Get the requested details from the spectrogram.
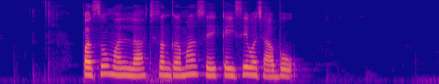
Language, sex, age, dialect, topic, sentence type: Chhattisgarhi, female, 18-24, Western/Budati/Khatahi, agriculture, question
